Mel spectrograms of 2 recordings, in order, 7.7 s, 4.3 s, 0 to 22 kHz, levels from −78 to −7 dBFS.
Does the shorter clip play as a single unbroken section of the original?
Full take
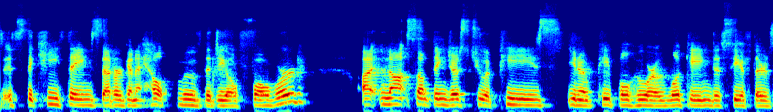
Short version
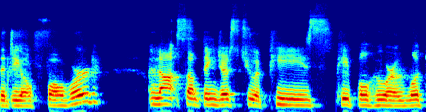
no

